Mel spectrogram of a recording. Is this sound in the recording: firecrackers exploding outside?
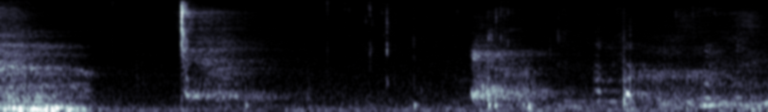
no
